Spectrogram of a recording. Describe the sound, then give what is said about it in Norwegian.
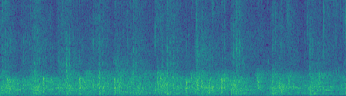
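An audience applauds after children sang hit songs, a steady, crackling wash of many hands clapping that stays fairly even for nearly three seconds. “Ungene sang den ene hitten etter den andre, om vi skal tro responsen fra publikum.”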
